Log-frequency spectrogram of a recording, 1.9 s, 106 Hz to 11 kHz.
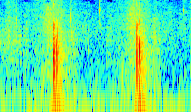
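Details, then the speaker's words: Chiropractic low back adjustment at L5, a segment described as very tight and inflamed, done on a deep breath out: two sharp cracking pops about a second apart over quiet room noise, joint cavitation. "so right here at l5 that's we're going to do the adjustment so big deep breath in and out"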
